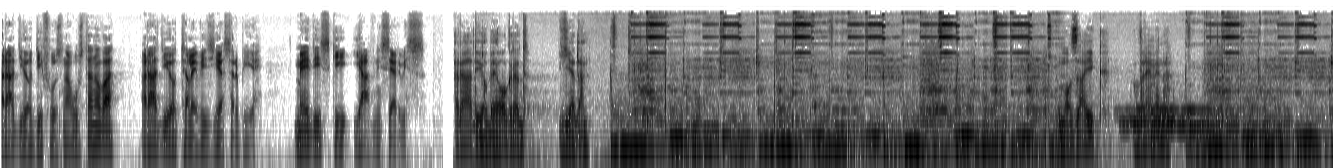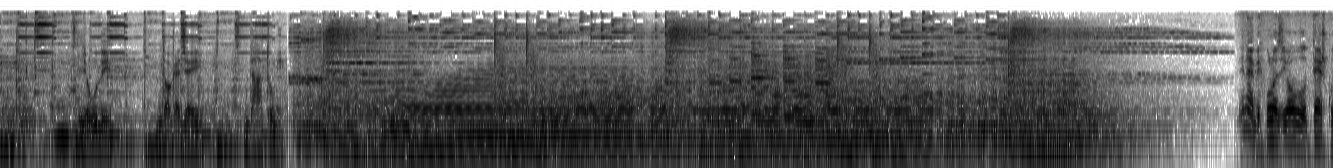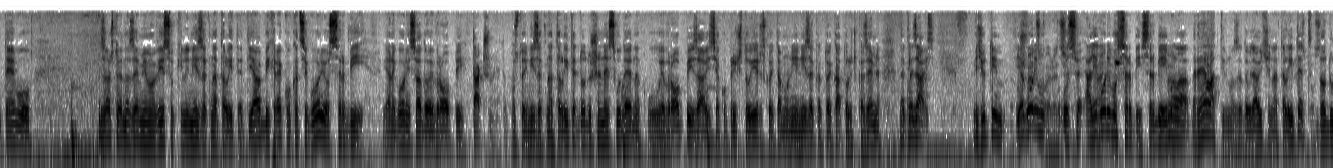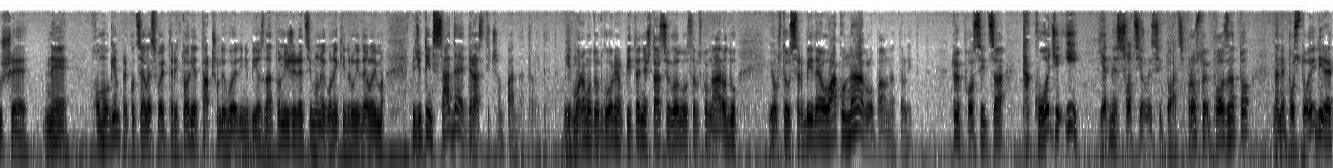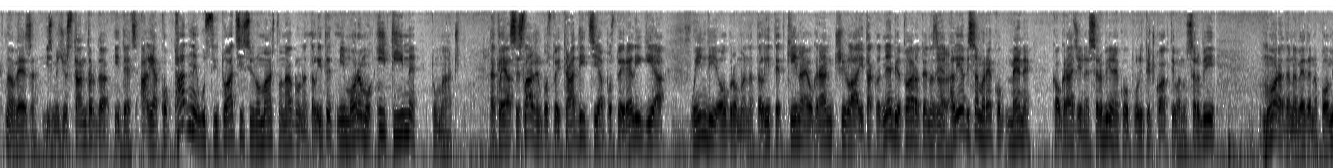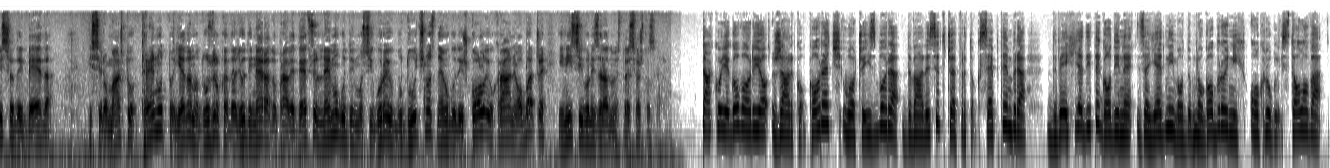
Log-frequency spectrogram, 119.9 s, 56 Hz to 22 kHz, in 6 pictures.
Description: Микрофони раде, магнетофони снимају.
Боравак Јосипа Броза друга Тита на Златибору сликан микрофоном 23. септембра 1959.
